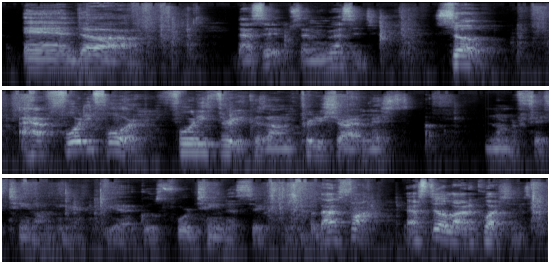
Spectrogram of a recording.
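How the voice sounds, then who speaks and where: With an animated tone, a man talks at a moderate pace, his loudness swinging widely. Echo from the room is audible. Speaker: YouTuber answering viewer questions. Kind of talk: casual Q&A vlog.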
